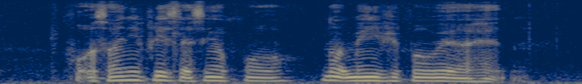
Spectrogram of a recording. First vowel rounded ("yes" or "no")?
yes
